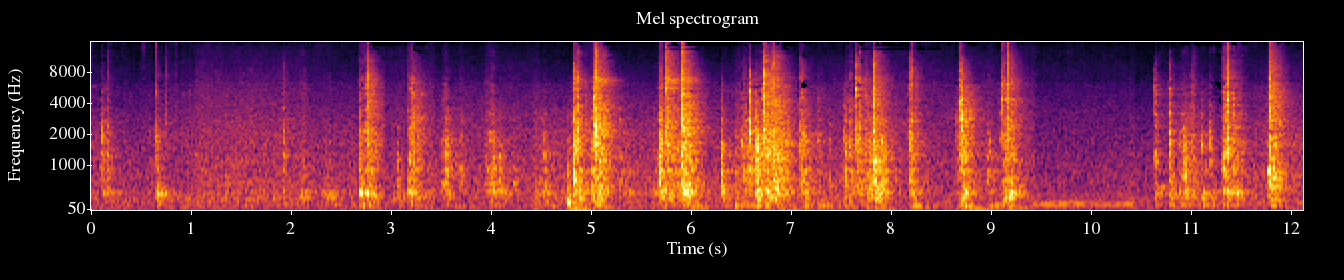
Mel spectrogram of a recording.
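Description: Steel lock parts clicking and clacking as they are handled and fitted into a box lock's steel case: a run of short, sharp metal clicks, busiest in the middle and again near the end.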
